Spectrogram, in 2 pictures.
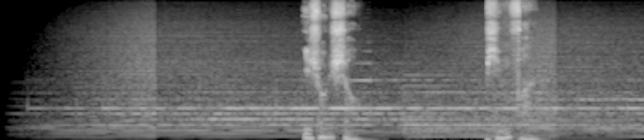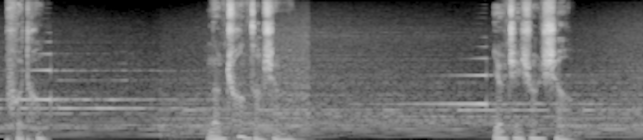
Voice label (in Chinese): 男 走心; 一双手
